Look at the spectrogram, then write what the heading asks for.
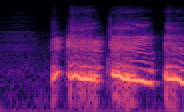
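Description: Throat clearing by a man with a clogged, congested chest: a quick series of loud, harsh, voiced rasps, each sliding slightly downward in pitch.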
